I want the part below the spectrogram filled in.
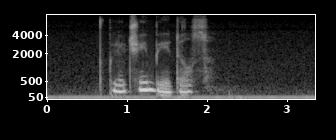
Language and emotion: Russian, neutral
